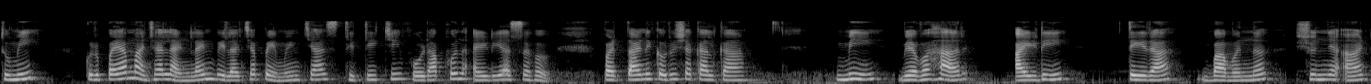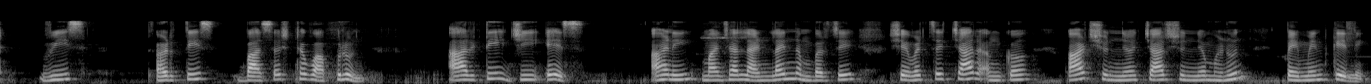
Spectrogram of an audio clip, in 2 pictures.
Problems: constant background noise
